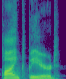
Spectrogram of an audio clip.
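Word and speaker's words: Pynk Beard: Uh Pink Beard, if you're pronouncing it uh verbatim. Uh look up Pink Beard.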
